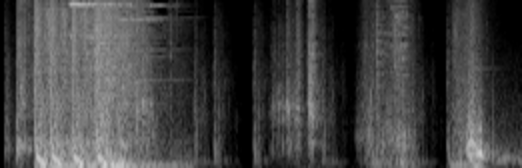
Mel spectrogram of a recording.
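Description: Gunfire in a battle royale video game, a dense burst of rapid shots up front followed by three shorter, quieter bursts spaced apart, close and loud with no talk.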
